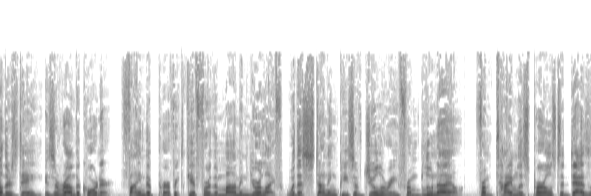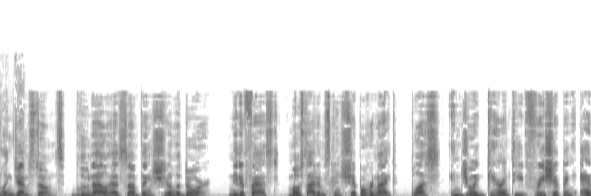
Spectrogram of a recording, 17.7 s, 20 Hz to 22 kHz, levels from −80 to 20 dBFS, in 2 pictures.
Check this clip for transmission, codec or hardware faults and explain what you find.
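One fault is present: an adaptive stream at a lower bitrate. From 9.25 s to the end of the speech, the treble suddenly thins and turns synthetic and swirly, with more smearing and warbling codec artefacts, yet there is no gap or dropout. The player switched to a cheaper rendition when the connection slowed. The sound fits a move from 96 kbit/s AAC-LC to 16 kbit/s HE-AAC, whose upper frequencies are synthesised rather than fully coded.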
